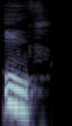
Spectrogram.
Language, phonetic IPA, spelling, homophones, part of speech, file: Polish, [uf], ów, -ów, pronoun, Pl-ów.ogg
